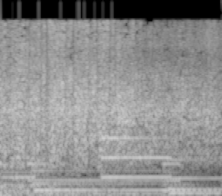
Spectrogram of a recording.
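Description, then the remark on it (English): A crowd claps steadily and loudly, a dense wash of hand claps blended with low sustained tones underneath, continuing without a break for a couple of seconds. “A clapping that encourages. A clapping that is encouraging.”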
